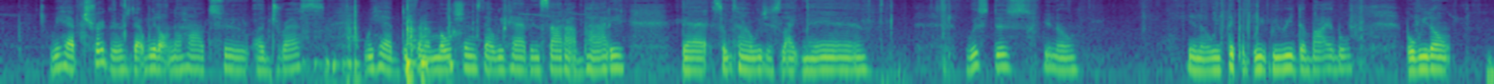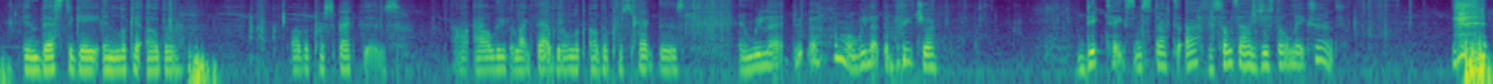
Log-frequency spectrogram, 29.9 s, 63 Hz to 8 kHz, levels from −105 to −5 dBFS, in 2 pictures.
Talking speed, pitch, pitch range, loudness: 165 wpm, 150 Hz, 145-165 Hz, -30 LUFS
